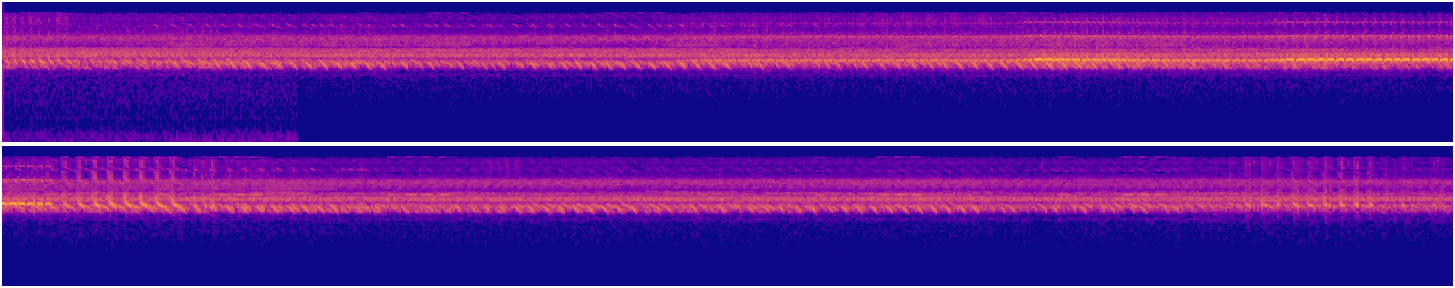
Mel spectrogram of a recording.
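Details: Bell cricket chorus in autumn, recorded in Sanuki, Chiba Prefecture, Japan: a steady high shimmer of pulsed trills, broken by two loud clear bell-like tones around the middle and a brief burst of rapid chirps.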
